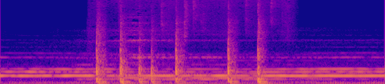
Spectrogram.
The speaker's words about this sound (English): And you make sure that you go into the back exit, and you knock on the door and you do a secret knock.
